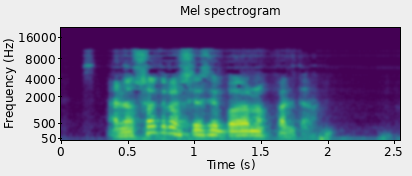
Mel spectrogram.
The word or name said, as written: nosotros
